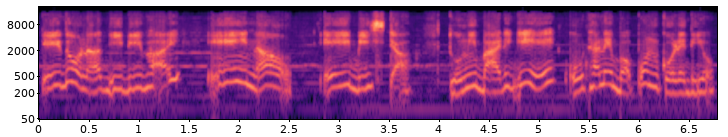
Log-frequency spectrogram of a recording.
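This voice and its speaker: A woman's voice: sits high, lively intonation, unhurried, faint music behind. A woman voicing a kindly, soothing old village grandmother in a children's cartoon, speaking tenderly. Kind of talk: Bengali children's cartoon voice acting.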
